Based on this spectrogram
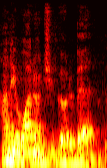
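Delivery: gentle, soft, very low voice. Retelling what he hears after dozing off near bedtime, soft voice. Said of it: "I'll hear this soft voice that says".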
